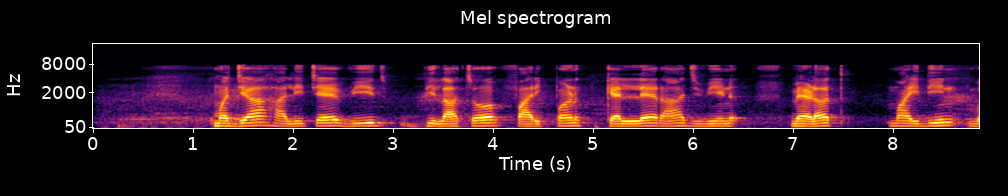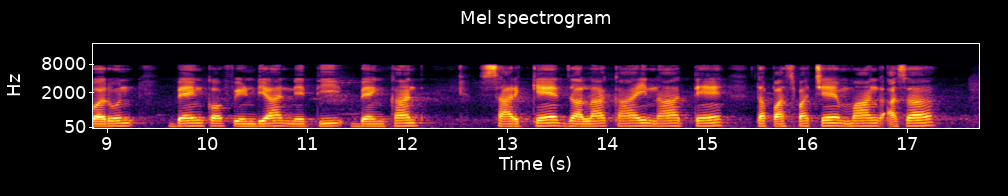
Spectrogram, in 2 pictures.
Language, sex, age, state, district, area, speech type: Goan Konkani, male, 18-30, Goa, Salcete, urban, read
